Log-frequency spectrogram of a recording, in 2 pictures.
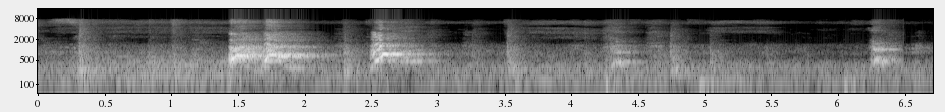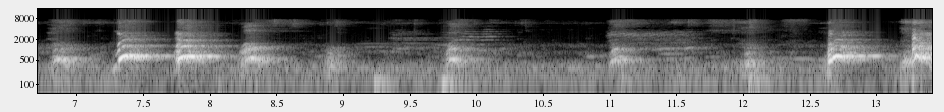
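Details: A Bullmastiff barks aggressively in uneven bursts, loud gruff barks mixed with quieter, shorter woofs, pauses of a second or more between clusters.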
